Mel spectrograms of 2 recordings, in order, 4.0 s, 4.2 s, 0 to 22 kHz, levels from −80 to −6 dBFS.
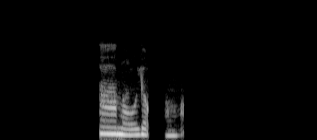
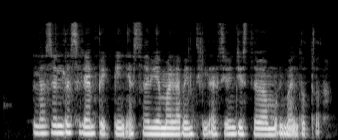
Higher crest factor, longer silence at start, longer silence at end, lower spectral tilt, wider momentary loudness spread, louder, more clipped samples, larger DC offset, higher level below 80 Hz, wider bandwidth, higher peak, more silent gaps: about the same, 16 dB vs 14 dB; first, 1.25 s vs 0.4 s; first, 1.7 s vs 0.15 s; about the same, -8.5 dB/octave vs -7.5 dB/octave; first, 13 LU vs 9 LU; second, -26 LUFS vs -18 LUFS; neither; neither; second, -62 dBFS vs -56 dBFS; second, 6.2 kHz vs 11.5 kHz; second, -12 dBFS vs -4 dBFS; first, 1.86-2.02 s vs none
